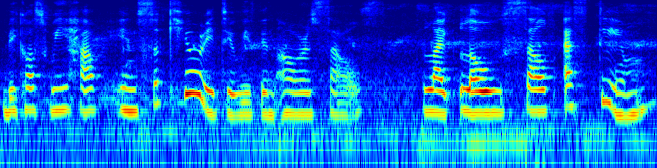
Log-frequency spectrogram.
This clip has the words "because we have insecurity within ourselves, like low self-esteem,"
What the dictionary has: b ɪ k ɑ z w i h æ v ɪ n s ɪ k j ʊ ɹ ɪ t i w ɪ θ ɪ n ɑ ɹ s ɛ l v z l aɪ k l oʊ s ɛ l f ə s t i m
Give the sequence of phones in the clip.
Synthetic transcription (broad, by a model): b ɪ k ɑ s w i h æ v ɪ n s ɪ k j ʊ ɹ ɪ t i w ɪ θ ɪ n ɑ w s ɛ l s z l aɪ k l oʊ s ɛ l f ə s t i m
